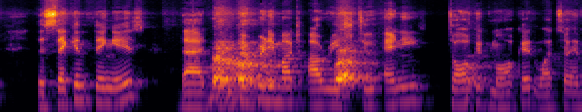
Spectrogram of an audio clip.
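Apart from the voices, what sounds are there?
dogs barking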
